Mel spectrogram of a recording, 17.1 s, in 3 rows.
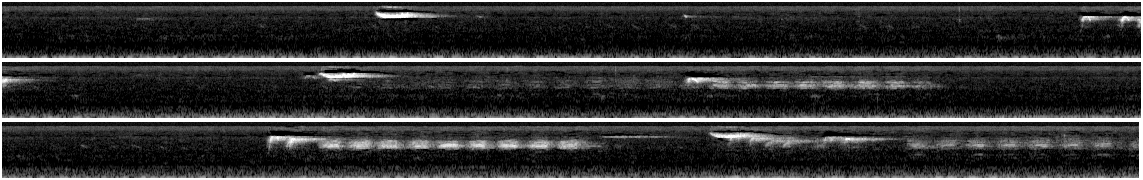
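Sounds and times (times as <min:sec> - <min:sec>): faint bird chirps: 0:01.8 - 0:02.2, 0:05.3 - 0:06.0, 0:07.2 - 0:10.5, 0:12.7 - 0:17.0.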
